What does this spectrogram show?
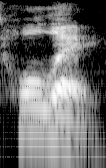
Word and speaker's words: Hole: I was called I was saying it Harry Hole the whole time three three-and-a-half books later I found out it's pronounced tolay but wait oh you shame oh you're saying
